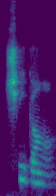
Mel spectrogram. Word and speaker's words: Qigong: Qigong. Qi? Qigong. So the Q is a C? Qi, Yeah. or a Something like that.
